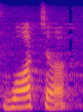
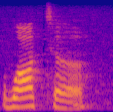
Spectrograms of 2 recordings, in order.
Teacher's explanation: But if I am pronouncing in um, American English, and I am saying that water, so what happens that there is a r sound at coda position.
